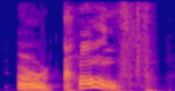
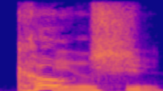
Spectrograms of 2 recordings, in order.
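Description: First: It rhymes with loaf. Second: It sounds like the word coach. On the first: "to rhyme with loaf" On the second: "like a person who leads a basketball team"

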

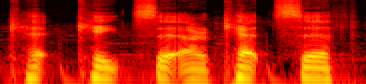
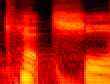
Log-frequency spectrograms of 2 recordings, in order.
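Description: First: The second word is said like 'sith'. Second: The second word is said like 'shee'. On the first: The speaker calls it wrong. "I think that's how they said they're going to pronounce it" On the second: The speaker calls it right. "It should be, like I said, I think it's Ket Shi"

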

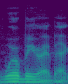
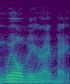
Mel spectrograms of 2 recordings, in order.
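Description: First: The word we'll has an r-like sound in it. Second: The word we'll has no r-like sound in it. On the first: The speaker calls it wrong. "we almost put an R in there" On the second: The speaker calls it right. "now I'm saying it correctly"

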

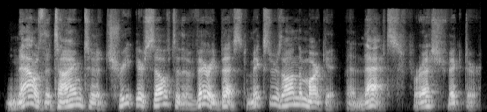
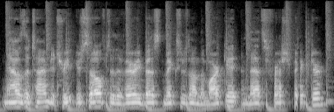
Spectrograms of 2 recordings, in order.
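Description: First: It is said with showy ad-style flair. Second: It is said plainly, without flair.

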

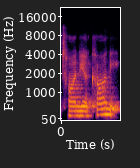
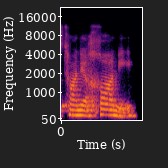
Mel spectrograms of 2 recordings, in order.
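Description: First: The surname starts with a plain hard k. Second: The surname starts with a throaty kh. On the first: The name is said the way most Americans say it. The speaker calls it wrong. "I would never correct anyone. It would just be like, oh" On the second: The name is said the way it is meant to be said. The speaker calls it right. "the KH in most Middle Eastern languages is pronounced kha"

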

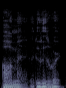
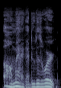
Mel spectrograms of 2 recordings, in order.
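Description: First: It sounds reluctant and burdened. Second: It sounds eager and excited.

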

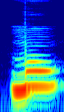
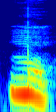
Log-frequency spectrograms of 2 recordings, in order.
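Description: First: The word is said on a flat tone. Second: The word is said on a low tone. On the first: It means I. "Mo has a somewhat flat tone" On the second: It means I am. "while mu has a lower tone"

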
